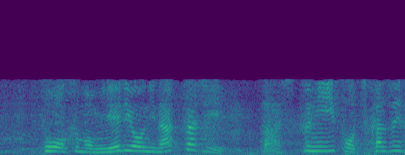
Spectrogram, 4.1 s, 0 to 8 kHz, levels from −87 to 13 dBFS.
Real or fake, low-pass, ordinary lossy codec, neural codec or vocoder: fake; 7.2 kHz; AAC, 16 kbps; codec, 24 kHz, 0.5 kbps, DualCodec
